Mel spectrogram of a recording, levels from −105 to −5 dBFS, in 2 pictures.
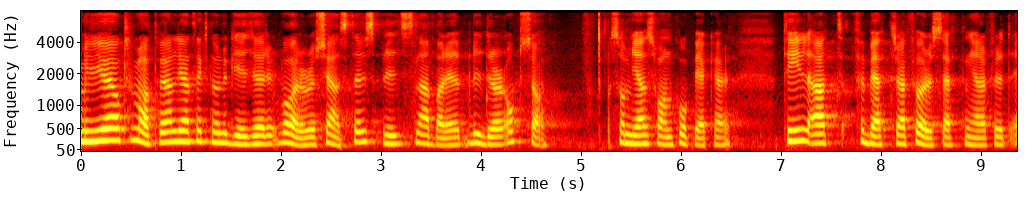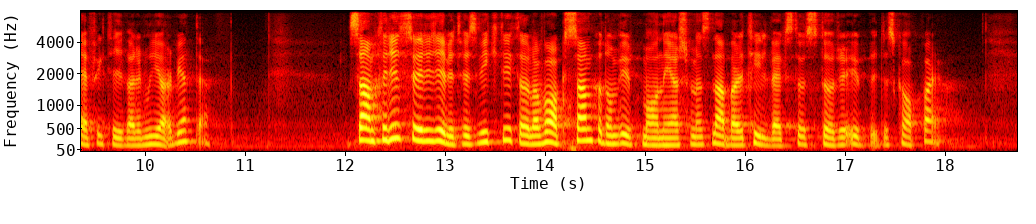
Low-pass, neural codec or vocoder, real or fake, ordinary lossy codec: none; codec, 16 kHz, 2 kbps, FunCodec, trained on LibriTTS, 25 frames a second; fake; none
